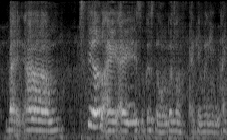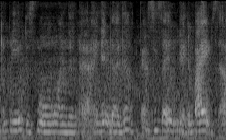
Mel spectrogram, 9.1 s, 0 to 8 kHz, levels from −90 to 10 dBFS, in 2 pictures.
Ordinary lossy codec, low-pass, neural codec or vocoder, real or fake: none; none; codec, 16 kHz, 4.8 kbps, FACodec; fake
